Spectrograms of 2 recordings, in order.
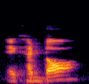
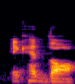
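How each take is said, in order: First: 'डॉ' with the tongue curled back; hard retroflex d in 'डॉ'; retroflex D sound. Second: 'दो' with the tongue on the teeth; dental D sound. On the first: ('डॉ' में मूर्धन्य ड बोलें) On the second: ('दो' में दंत्य द बोलें) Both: Shown as a demonstration. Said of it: "डी का है दो साउंड".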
